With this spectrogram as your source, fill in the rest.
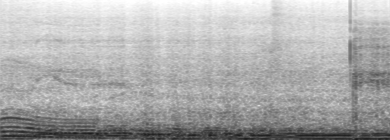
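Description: A Suzuki Katana sport motorcycle engine hums continuously while being ridden, a loud, steady drone with shifting pitch and brief wind-like swells.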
